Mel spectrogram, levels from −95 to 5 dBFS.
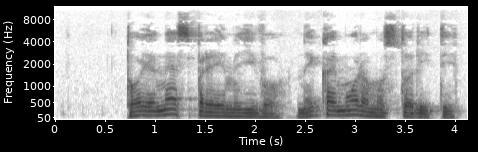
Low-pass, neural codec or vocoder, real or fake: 10.8 kHz; none; real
